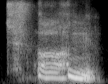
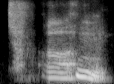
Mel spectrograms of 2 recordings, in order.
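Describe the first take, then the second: No difference in how they are said.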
